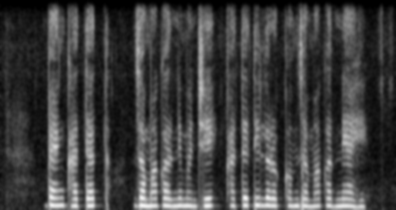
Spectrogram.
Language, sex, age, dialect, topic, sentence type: Marathi, female, 25-30, Varhadi, banking, statement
